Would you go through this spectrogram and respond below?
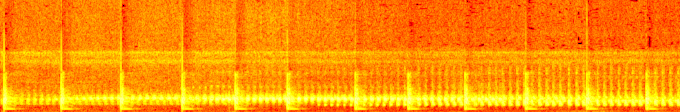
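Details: Symphony of toads, frogs and tree frogs: a continuous buzzy pulsed trill under regular percussive clicks, roughly two per second, steady throughout.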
